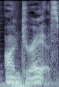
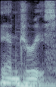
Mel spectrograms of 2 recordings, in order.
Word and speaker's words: Andreas: name right because you would think that it's pronounced Andreas, but it's actually Andreas, and I nailed it, and I'm pretty proud of that.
